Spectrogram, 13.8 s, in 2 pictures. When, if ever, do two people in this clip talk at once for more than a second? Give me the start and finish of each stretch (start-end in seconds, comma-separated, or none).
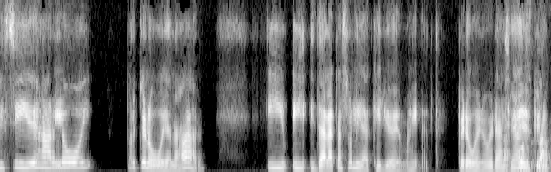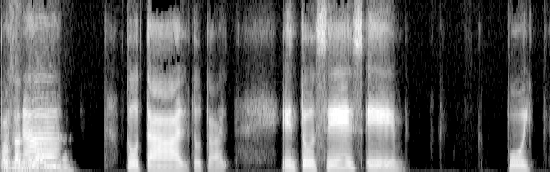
6.2-7.7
